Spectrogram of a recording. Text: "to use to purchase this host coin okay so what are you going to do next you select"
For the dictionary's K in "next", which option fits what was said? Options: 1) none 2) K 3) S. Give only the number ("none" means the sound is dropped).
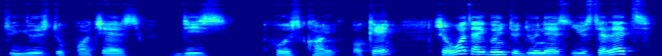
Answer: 1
